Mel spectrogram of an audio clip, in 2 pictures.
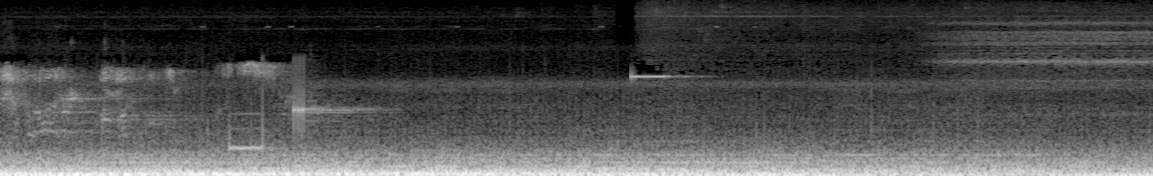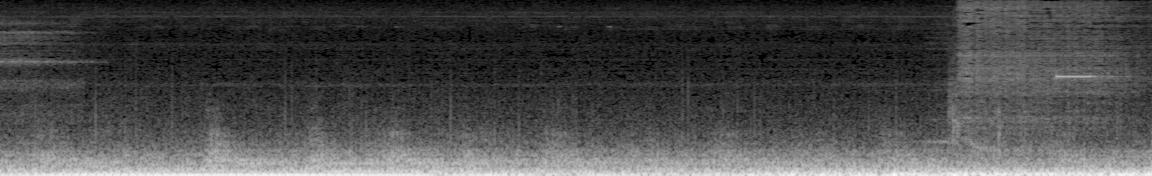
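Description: Deep, continuous rumble under a space radio transmission: thin, narrow-band voice chatter in the first few seconds, then short electronic beeps and a steady radio hiss with faint tones.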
